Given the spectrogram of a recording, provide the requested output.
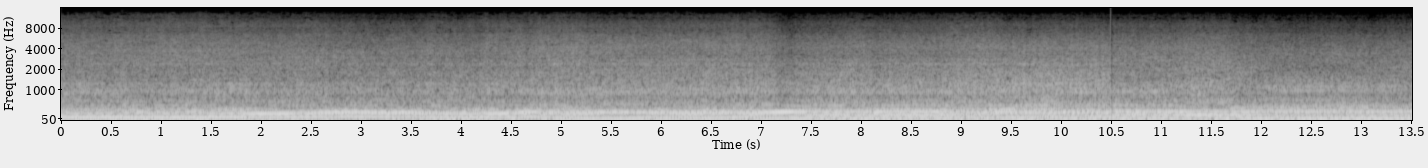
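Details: LS7 V8 in S14 competition car, first start after about 3 months sitting and an oil change with 10 litres, run to build oil pressure before priming the accusump: deep, even idle with steady low rumble, no knocks or misses; normal.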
